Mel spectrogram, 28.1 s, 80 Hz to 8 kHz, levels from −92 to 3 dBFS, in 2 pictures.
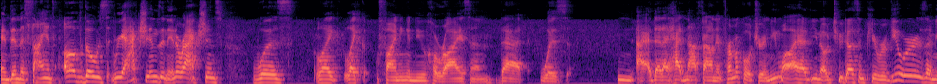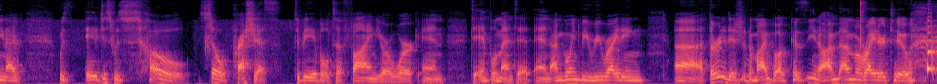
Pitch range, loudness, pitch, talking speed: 95-140 Hz, -26 LUFS, 115 Hz, 165 wpm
